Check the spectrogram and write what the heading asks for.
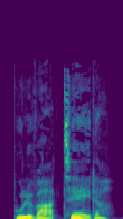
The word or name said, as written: boulevardteater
